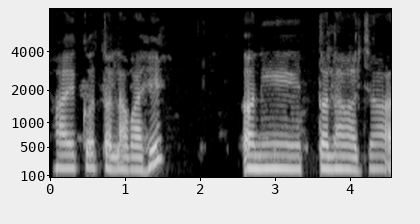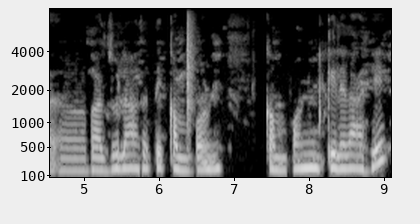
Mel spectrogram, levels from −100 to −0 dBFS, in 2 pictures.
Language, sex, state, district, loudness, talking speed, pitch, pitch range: Marathi, female, Maharashtra, Nagpur, -25 LUFS, 90 wpm, 185 Hz, 175-195 Hz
